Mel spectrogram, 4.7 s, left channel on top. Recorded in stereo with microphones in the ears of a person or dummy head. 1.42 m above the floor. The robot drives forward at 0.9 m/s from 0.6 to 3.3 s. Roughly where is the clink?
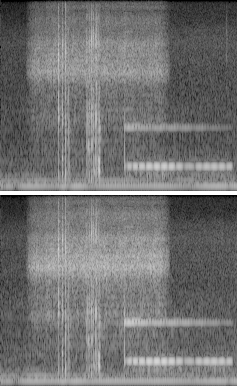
Right.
